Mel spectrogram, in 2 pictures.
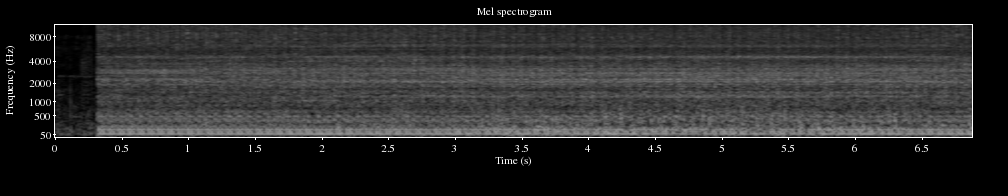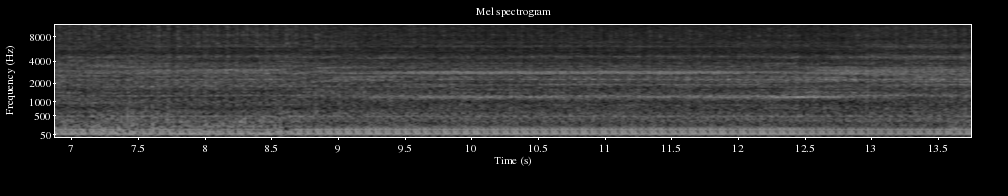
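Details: Zero turn mower after hydro drive belt replacement and tensioner reset: steady small-engine idle with even low thrum, no belt slapping or rattling; tension sounds correct and healthy.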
